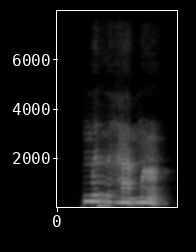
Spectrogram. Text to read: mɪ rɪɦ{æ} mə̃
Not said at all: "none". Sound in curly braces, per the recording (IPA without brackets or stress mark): æ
